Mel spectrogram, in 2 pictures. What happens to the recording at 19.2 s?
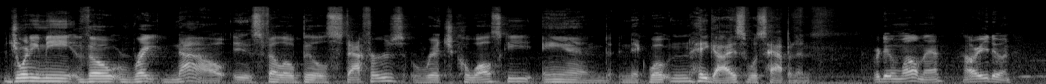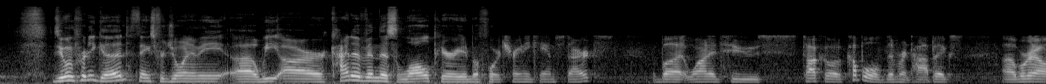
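By 19.2 s you're inside a stretch that runs from 15.39 s to the end, where the sound has gone dull and boxy, with nothing above 3.8 kHz, a drop of roughly 5 dB, and a faint new hiss well under the signal. There's no gap where it changes. That's most likely an input switched to a poorer device, such as another mic or a headset's call profile, with its narrower band, different level and its own noise floor.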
